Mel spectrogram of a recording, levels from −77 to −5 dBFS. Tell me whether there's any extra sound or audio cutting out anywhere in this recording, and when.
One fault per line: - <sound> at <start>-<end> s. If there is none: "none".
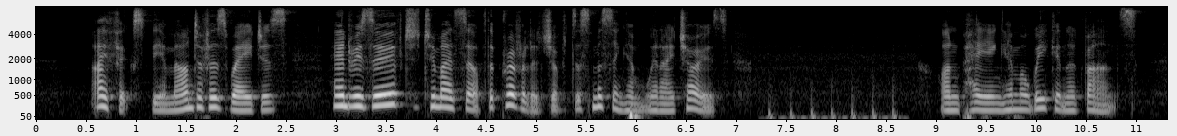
- thud at 7.2-8.8 s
